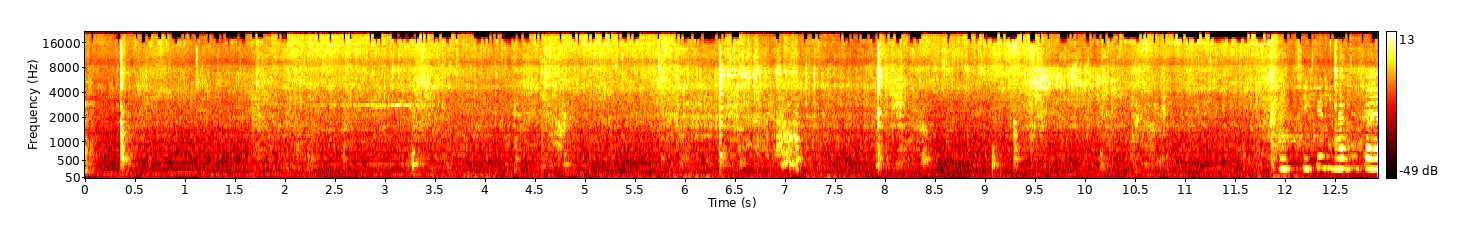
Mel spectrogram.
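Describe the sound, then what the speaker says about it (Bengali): Fried chicken pieces are stirred in a sizzling pan, a steady frying hiss broken by repeated spatula scrapes and clacks that grow busier toward the end. "ভাজা চিকেনগুলো এবার দিয়ে দেবো।"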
